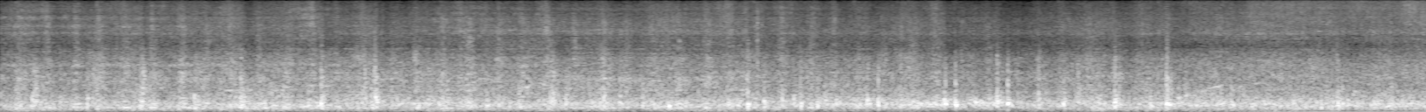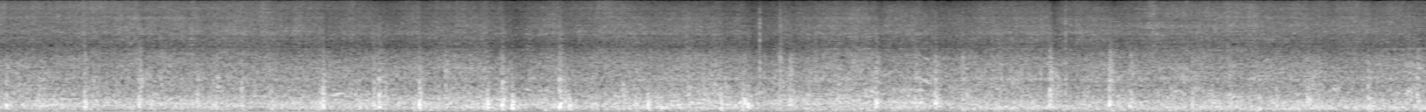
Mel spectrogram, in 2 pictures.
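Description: Steam-hauled heritage train running along the line: a steady rumble from the carriage wheels on the rails, with frequent clicks over the rail joints.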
